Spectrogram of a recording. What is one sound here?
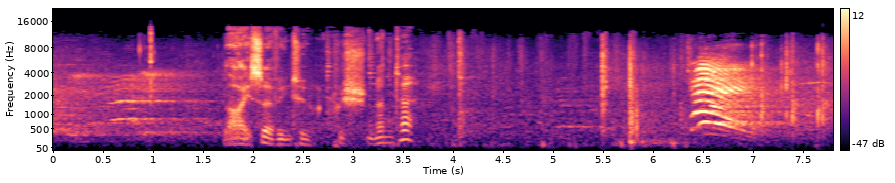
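A shuttlecock is struck with rackets.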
